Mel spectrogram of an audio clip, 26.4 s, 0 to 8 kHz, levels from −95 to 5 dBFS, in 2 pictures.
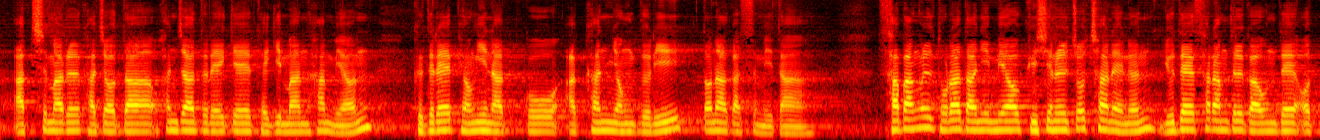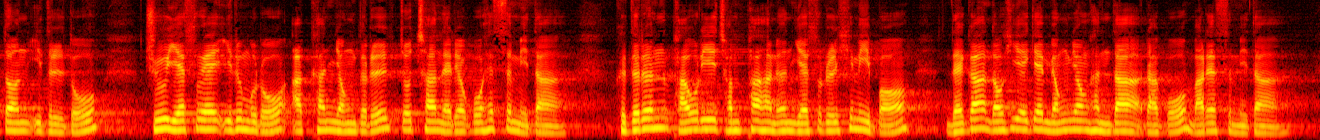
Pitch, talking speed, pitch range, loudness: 135 Hz, 270 characters per minute, 120-150 Hz, -26 LUFS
